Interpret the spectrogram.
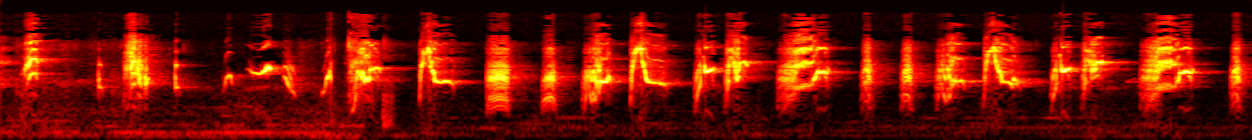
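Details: Energetic long-tailed shrike 'isian tambakan' song for training birds: a fast run of scratchy, buzzy notes mixed with clear whistles and mimicked chirps, delivered nearly continuously, with a faint low hum at the start.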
